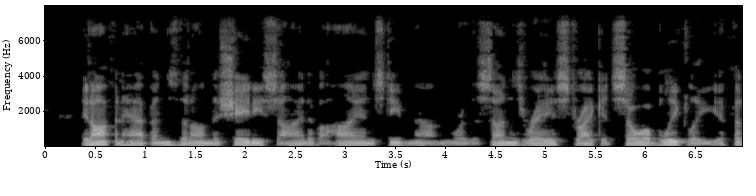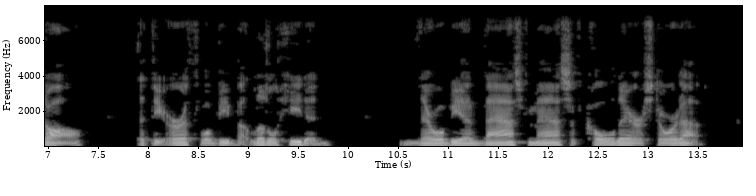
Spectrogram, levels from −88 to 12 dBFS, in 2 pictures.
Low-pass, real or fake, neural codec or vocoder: 7.2 kHz; real; none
